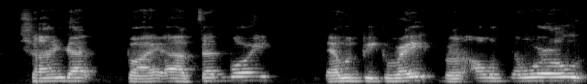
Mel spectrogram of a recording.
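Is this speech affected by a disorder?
Yes: cerebral palsy.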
